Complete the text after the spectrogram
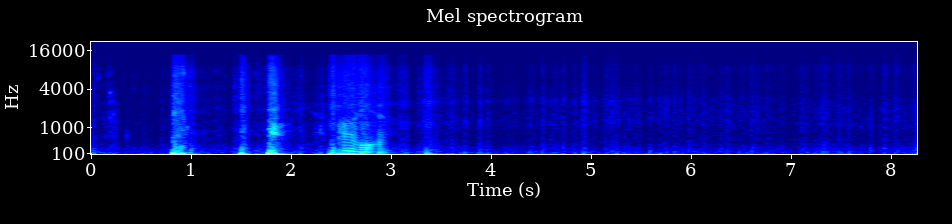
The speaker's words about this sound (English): Oh, does that sound so good? The bubbles.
